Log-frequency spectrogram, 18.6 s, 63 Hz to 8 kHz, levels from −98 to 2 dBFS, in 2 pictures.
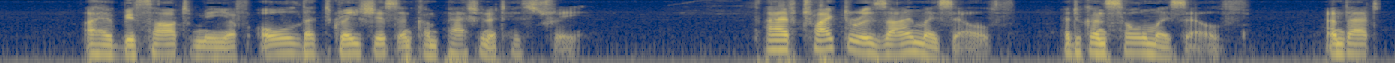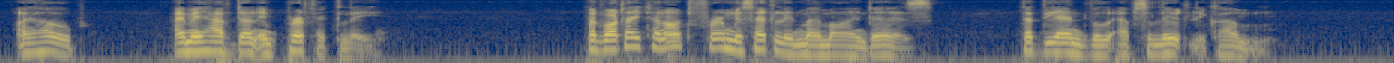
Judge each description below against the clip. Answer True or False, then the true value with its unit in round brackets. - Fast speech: False (150 wpm)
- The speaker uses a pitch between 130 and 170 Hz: True (135 Hz)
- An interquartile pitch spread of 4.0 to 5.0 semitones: True (4.3 semitones)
